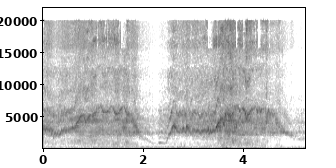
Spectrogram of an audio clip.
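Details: Redcat Volcano 16 mini monster truck after brushless conversion, non-adjustable mesh, driving at high speed: shrill squeal climbing and falling with motor speed; poor pinion-to-spur gear mesh.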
